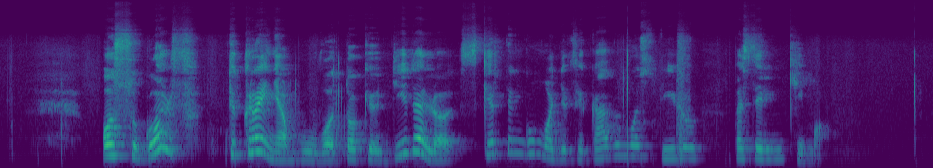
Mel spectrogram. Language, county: Lithuanian, Vilnius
